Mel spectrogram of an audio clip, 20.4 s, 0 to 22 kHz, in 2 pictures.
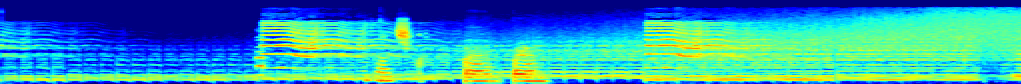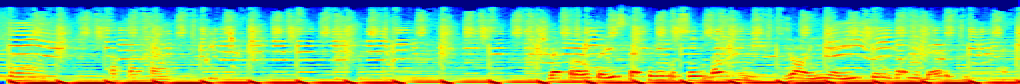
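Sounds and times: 
saxophone music: 0.0s - 1.2s, 2.6s - 20.3s
speech: 3.8s - 5.6s, 15.7s - 20.2s
heavy bass beat: 10.1s - 20.3s.

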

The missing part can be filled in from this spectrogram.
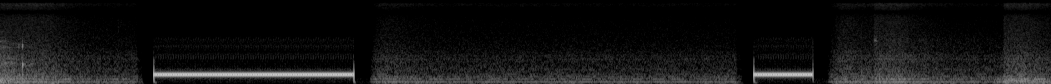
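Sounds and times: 
telephone dial tone while placing a call: 1.6s - 3.6s, 7.6s - 8.2s.

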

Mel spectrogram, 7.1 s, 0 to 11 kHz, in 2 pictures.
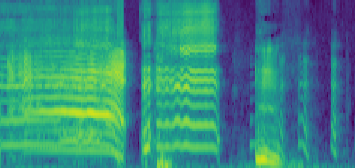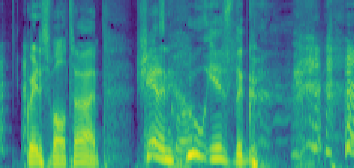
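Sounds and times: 
person imitating a screaming goat: 0.0s - 2.3s
laughter: 2.5s - 4.0s, 6.1s - 7.0s
speech: 3.8s - 6.8s.

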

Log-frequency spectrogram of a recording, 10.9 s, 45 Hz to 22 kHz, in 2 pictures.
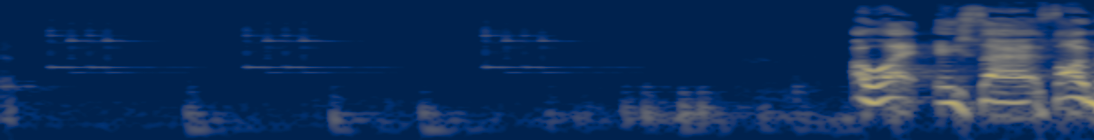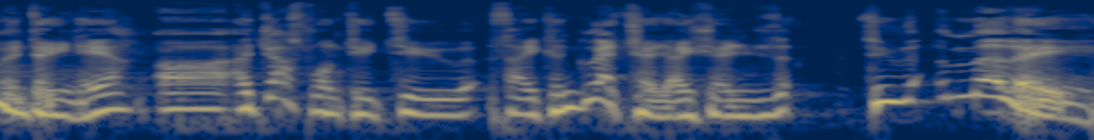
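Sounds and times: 
phone ringtone: 0.0s - 3.4s
speech: 4.3s - 10.9s.

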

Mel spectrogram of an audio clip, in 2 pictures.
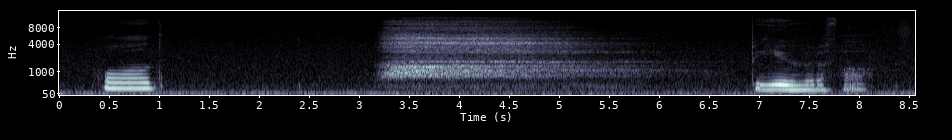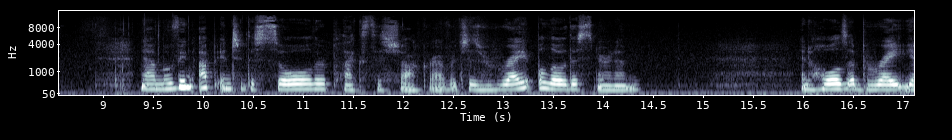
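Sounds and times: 
speech: 0.4s - 1.1s, 7.0s - 8.2s, 9.4s - 14.4s, 16.0s - 17.0s
long deep breath in during a guided meditation: 3.2s - 6.6s, 15.0s - 15.9s.

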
